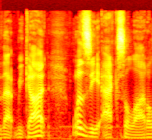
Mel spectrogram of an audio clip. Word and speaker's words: axolotl: The closest thing that we got was the axolotl or axolotl, as you know, you're supposed to pronounce it.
